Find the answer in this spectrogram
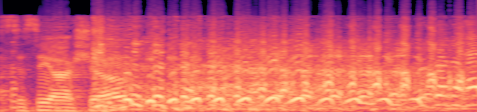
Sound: laughter

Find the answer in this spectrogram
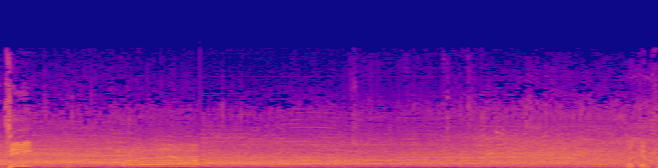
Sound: crowd

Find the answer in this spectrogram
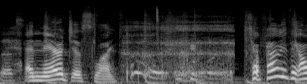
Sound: gasps loudly

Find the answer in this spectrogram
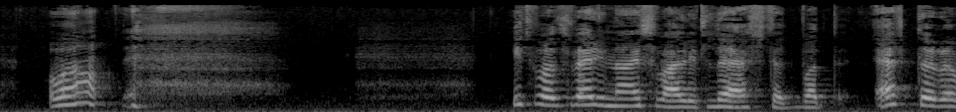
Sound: sighs

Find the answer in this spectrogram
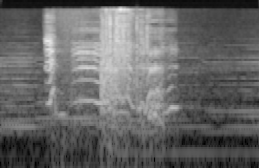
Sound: crying

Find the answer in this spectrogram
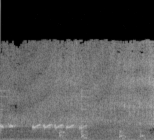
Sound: dog barking

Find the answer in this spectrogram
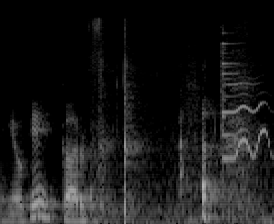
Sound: laughs

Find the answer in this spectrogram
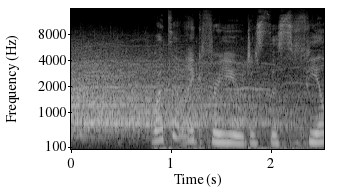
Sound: cheering

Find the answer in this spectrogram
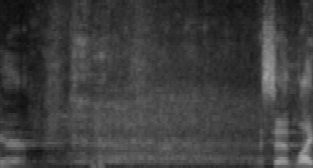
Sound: audience laughing

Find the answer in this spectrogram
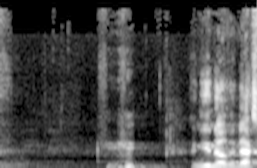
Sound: giggling

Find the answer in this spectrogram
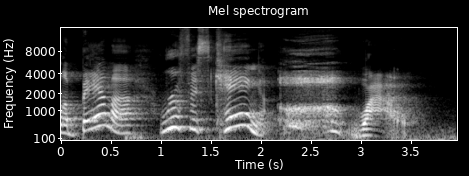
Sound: gasping

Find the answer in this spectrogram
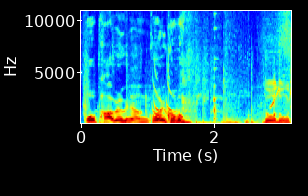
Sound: haha

